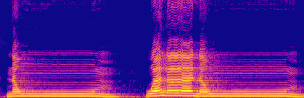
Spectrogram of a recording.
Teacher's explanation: setelah fathah ada wau mati maka ini Na monyong bibirnya kayak mau bilang wau kayak bilang wa ya Na na n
